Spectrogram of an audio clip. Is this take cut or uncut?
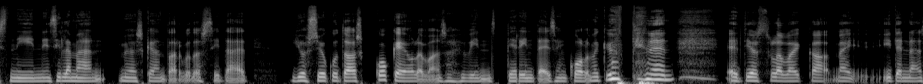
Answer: cut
